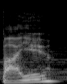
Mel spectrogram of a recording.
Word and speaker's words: bayou: Bayou is pronounced Bayou.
